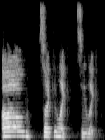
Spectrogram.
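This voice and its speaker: A woman's voice: on the high side, fairly even intonation, unhurried, fairly bright tone, recorded from a distance, poor audio. A young woman from Peru raised in Sacramento, a college student answering oral history questions in a rambling, hesitant way with many fillers. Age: young adult. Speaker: interviewee, community college student. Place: dark studio, seated.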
